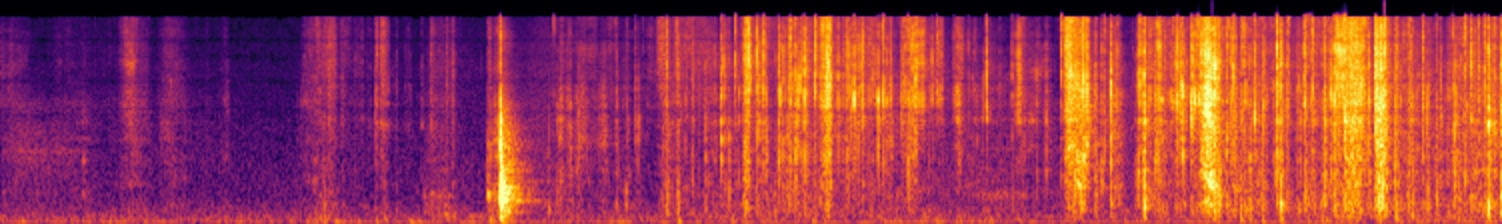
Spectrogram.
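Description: Foil wrapper of a Diamond Kings baseball card pack being torn open and crinkled, building to its loudest crackling near the end. Before that, after a quiet start, comes a single sharp tap a little under four seconds in.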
